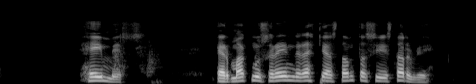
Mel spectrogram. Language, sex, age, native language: Icelandic, male, 50-59, Icelandic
